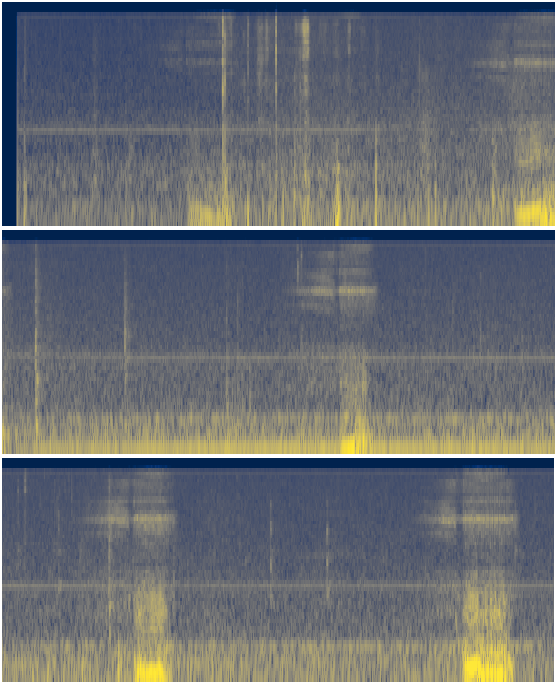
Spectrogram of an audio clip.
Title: More snoring from the dog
